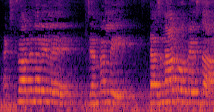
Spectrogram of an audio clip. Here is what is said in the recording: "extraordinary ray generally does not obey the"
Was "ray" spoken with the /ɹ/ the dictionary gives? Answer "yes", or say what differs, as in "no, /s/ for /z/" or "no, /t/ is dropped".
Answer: no, /l/ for /ɹ/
